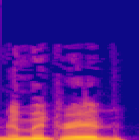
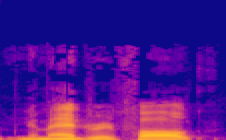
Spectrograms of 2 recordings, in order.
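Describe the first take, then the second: First: "Madrid" with a light first vowel, muh-DRID; "New Madrid" said muh-DRID; self-corrected "Madrid" as muh-DRID; corrected pronunciation. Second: "Madrid" said MAD-rid like the Spanish city; "New Madrid" with a flat a as in mad; mispronounced "Madrid" as MAD-rid; wrong pronunciation. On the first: Shown as a demonstration. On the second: Real, not acted. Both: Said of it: "I keep saying that wrong".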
